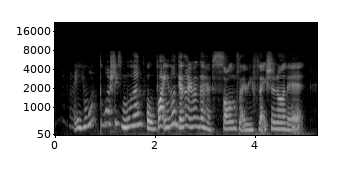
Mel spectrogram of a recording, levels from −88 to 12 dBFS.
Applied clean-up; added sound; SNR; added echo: neural mask model DeepFilterNet 3.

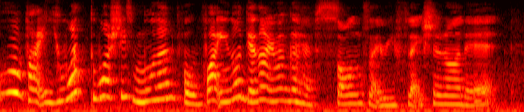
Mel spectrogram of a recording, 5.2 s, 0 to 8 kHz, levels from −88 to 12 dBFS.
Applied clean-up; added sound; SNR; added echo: none; none; none; none.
